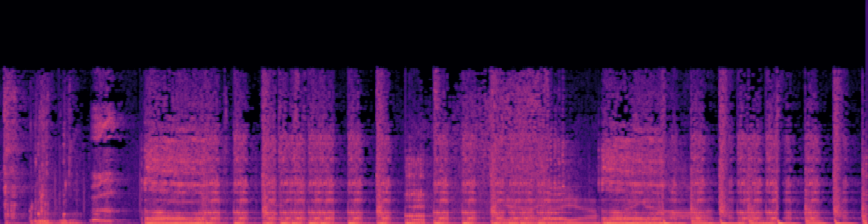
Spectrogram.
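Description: Loud, sustained burps roll out one after another in a rhythmic, song-like pattern, with stacked tones that rise and fall like a melody being belched over a steady beat.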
